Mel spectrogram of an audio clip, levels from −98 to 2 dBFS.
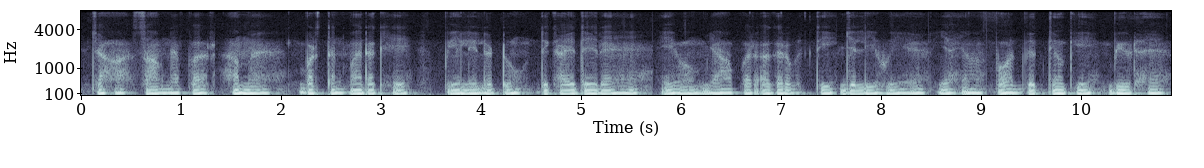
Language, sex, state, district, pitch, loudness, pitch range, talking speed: Hindi, male, Bihar, Saharsa, 120 Hz, -16 LUFS, 110-125 Hz, 145 wpm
